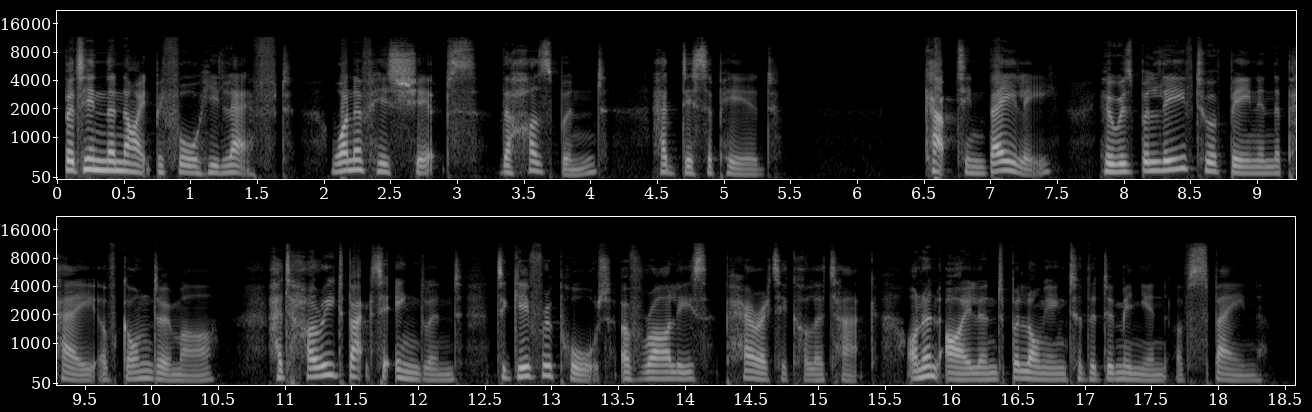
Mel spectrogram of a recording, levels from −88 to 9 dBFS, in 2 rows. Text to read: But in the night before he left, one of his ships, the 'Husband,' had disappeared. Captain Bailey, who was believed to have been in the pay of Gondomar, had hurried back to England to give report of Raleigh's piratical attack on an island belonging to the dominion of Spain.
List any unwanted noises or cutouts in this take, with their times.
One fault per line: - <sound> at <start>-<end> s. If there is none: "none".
none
